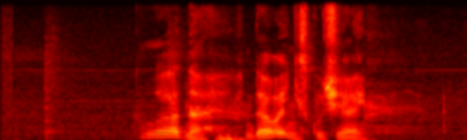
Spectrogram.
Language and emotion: Russian, sad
